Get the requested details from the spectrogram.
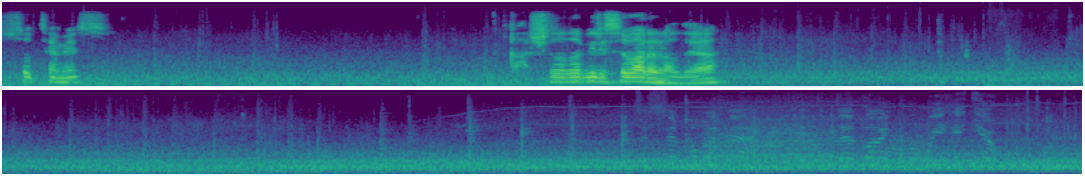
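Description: Footsteps patter on a hard rooftop.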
